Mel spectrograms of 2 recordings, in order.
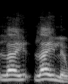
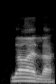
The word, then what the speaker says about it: Lila: Is it Layla, wasn't it? Lila. Sorry, I've pronounced it wrong.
